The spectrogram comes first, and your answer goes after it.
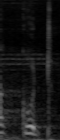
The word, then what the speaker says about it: could: इसमें जो एल है वह साइलेंट है। इसलिए इसका प्रोनंसिएशन बनेगा कुट।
